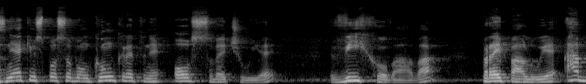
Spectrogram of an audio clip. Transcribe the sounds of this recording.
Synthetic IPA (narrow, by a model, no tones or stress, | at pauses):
zɲɛakimspʊɔsɔbɔmkɔŋkɾɛːt̪ɲɛɔsʋɛt͡ʃujɛ | ʋixɔʋaːʋa | pɾɛpalujɛʔab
